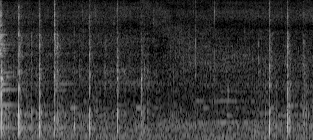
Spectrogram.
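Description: Oil heats in a pan for a sev and onion dish, making a faint, soft frying hiss punctuated by sharp, scattered pops and crackles spaced irregularly.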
